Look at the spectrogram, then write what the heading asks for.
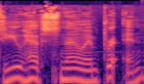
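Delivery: put-on British accent. Speaker asks a question, drawing the other's objection: British accent. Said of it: "Don't say it like that".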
